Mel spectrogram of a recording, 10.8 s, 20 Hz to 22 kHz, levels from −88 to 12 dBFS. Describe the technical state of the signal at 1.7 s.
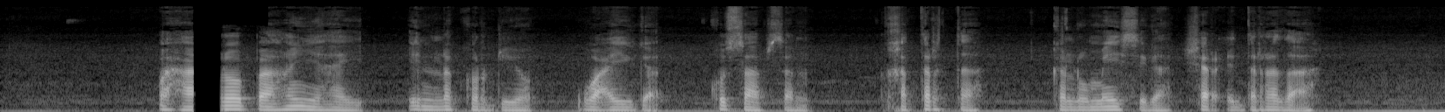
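At 1.7 s the speech has only just come back after a stream reconnect spanning 1.44 to 1.68 s. The connection dropped, leaving a 187 ms hole of silence, and a fresh decoder picked up mid-stream, resuming roughly a tenth of a second later in the material, so a small piece is skipped. The first frame or so fades in. On a waveform this is a flat gap followed by a ramping envelope. A spectrogram shows a blank vertical band with an abrupt restart.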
